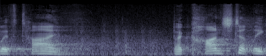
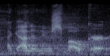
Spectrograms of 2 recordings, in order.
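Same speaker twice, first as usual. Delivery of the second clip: sheepish aside; 10 dB quieter than usual. Real, not acted. Aside confession.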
